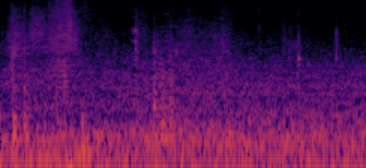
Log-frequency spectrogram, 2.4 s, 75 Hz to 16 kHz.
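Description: Tesla Model 3 front door being opened: a faint click about half a second in, over steady low background noise.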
